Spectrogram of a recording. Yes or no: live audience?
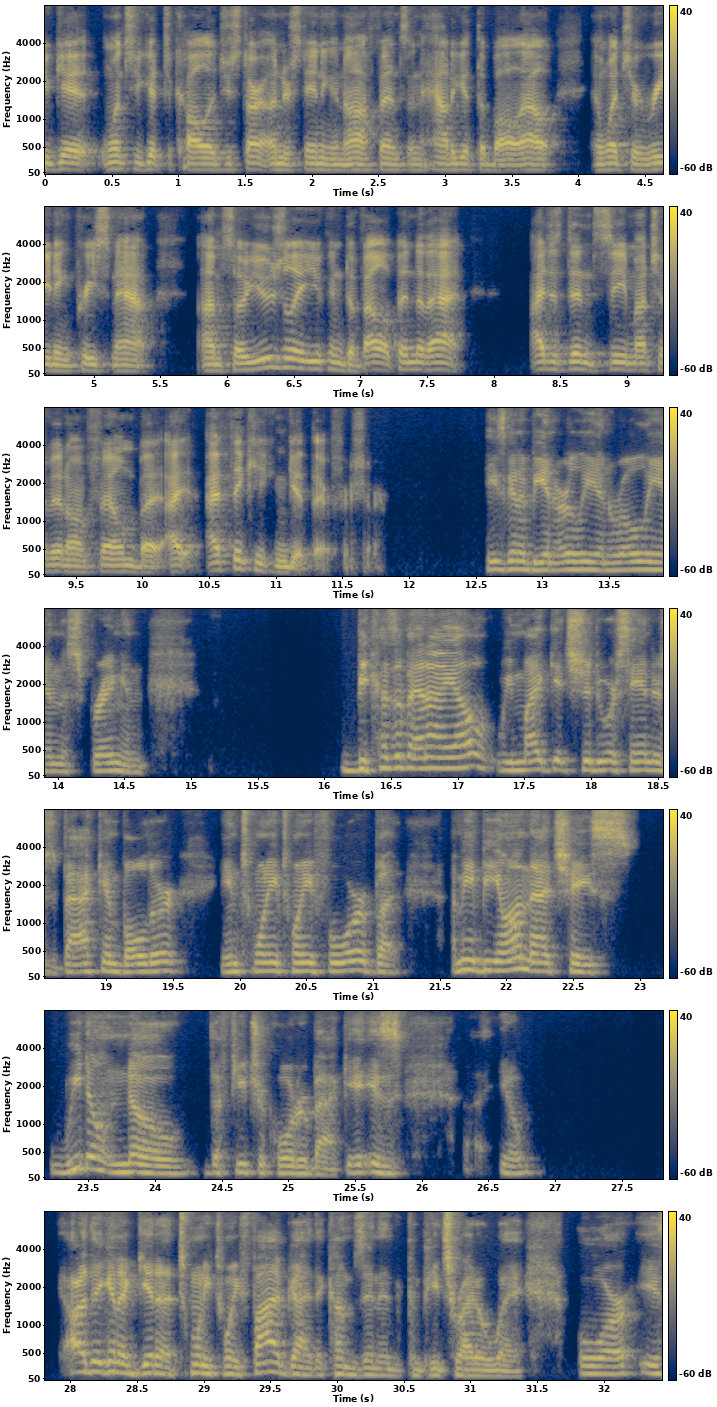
no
